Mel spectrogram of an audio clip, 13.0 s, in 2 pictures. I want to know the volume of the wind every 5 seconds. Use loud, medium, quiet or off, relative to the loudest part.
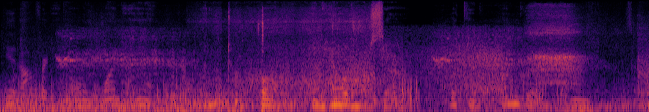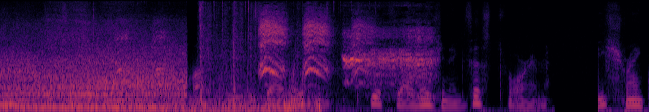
loud, medium, off.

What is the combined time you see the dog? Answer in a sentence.
You can't hear the dog here.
